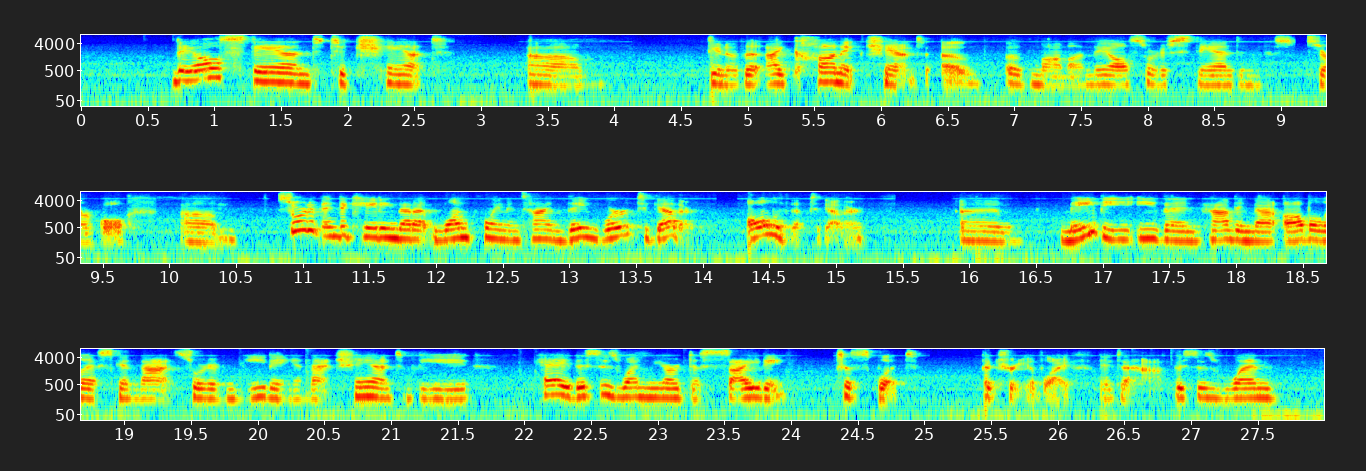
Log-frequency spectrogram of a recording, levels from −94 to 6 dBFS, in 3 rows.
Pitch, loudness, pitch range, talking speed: 195 Hz, -13 LUFS, 180-220 Hz, 155 wpm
